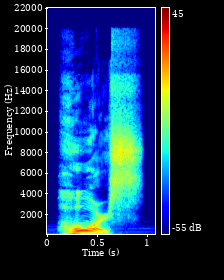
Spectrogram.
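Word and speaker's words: hoarse: que ela significa Cavalo a pronúncia é a mesma a única coisa que muda é a escrita que uma eu tenho ar e a outra eu não tenho então já fica essa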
